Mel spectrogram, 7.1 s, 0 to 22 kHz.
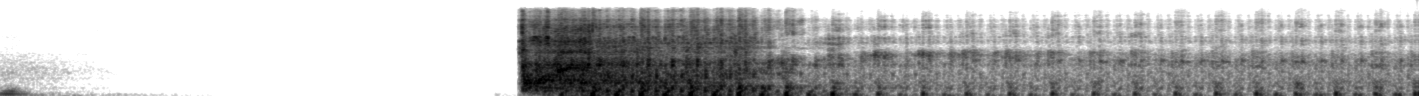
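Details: Simplicity rear-engine lawnmower, sitting 32 years, restarted after its plug fouled on old two-stroke mix and oil was added: silence, then the small engine catches sharply and settles into an even chug of about 3.5 beats a second. Normal start and idle.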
